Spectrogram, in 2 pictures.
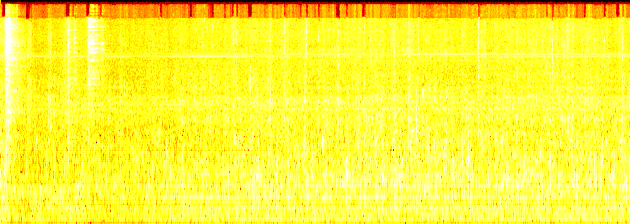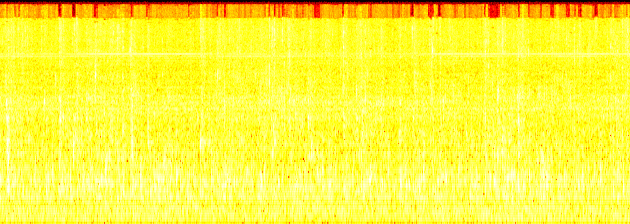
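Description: A machine churns peanut butter cream ice mix with a steady bubbling, liquid whir that starts with a brief clatter and then runs evenly throughout without talk.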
